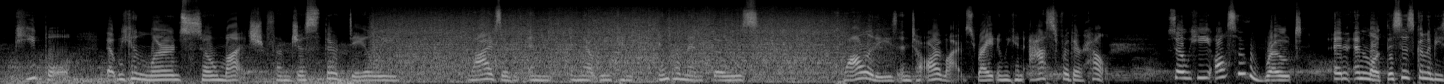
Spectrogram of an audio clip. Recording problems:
distortion; slight; 10 dB below the speech
rain or running water; loud; until 8.5 s; 4 dB below the speech
background chatter; noticeable; throughout; 2 voices, 20 dB below the speech
uneven, jittery; strongly; from 1 to 14 s
abrupt cut into speech; at the end

